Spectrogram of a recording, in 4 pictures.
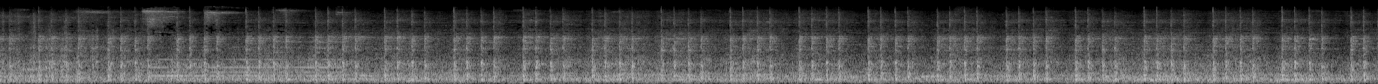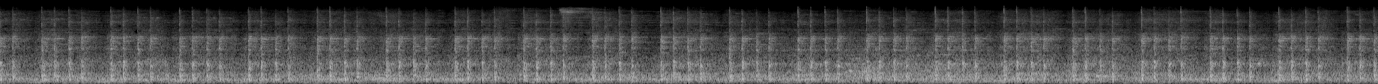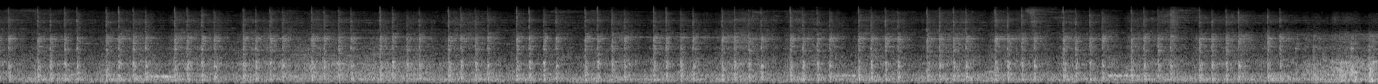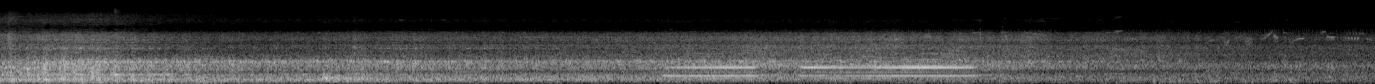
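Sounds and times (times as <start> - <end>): steady train rumble: 0.0 - 55.0
diesel locomotive horn: 1.4 - 3.7, 48.0 - 51.3.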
